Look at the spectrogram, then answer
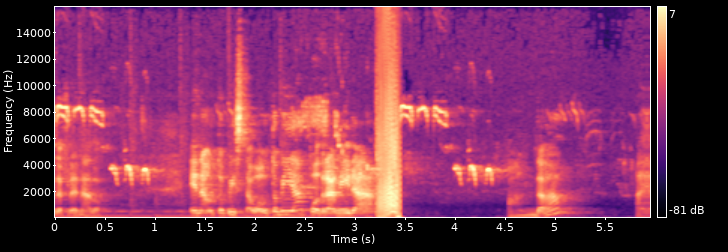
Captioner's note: sound disc rewinding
